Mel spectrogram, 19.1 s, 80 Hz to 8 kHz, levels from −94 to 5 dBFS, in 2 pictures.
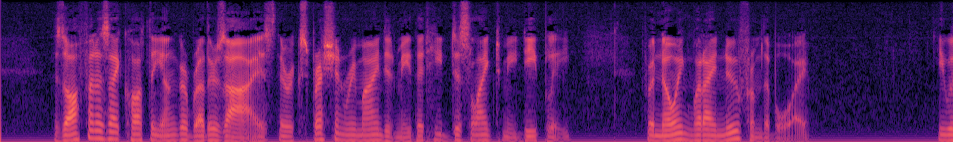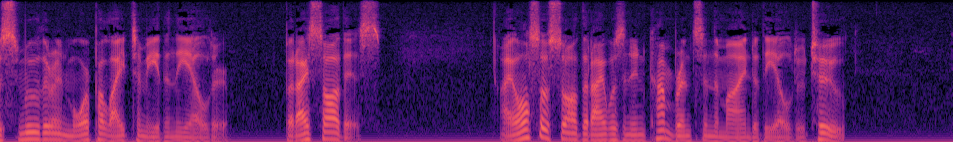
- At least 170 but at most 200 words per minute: Yes, average, 175 wpm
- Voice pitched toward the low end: Yes, low, 115 Hz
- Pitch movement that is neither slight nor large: Yes, average, 3.9 semitones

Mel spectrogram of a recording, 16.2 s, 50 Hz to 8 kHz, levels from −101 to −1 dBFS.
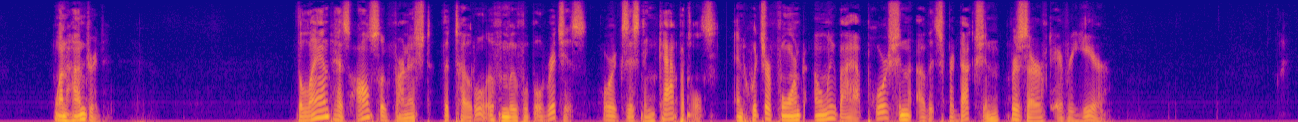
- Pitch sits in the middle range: No, very low, 95 Hz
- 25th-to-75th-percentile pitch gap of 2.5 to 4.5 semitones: No, average, 5.0 semitones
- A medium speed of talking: No, slow, 105 wpm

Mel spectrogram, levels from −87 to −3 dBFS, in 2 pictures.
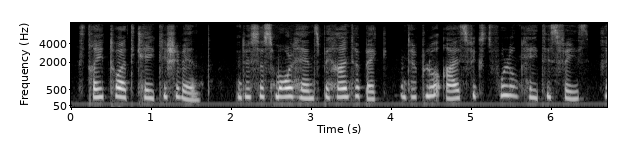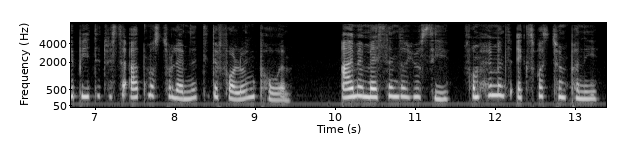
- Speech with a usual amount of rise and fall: Yes, average, 3.3 semitones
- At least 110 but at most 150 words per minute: No, average, 175 wpm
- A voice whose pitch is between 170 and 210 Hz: No, very high, 275 Hz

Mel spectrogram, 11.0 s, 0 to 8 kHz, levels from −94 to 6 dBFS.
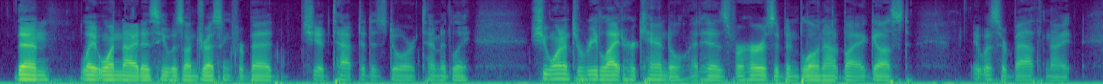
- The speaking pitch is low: Yes, low, 105 Hz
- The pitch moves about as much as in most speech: No, narrow, 2.1 semitones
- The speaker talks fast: Yes, fast, 210 wpm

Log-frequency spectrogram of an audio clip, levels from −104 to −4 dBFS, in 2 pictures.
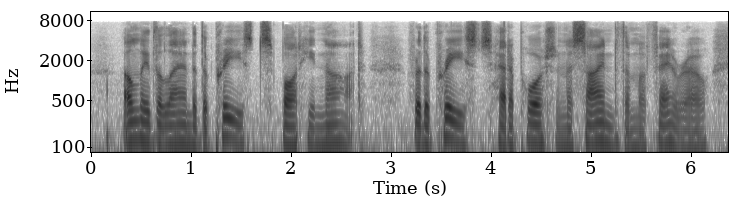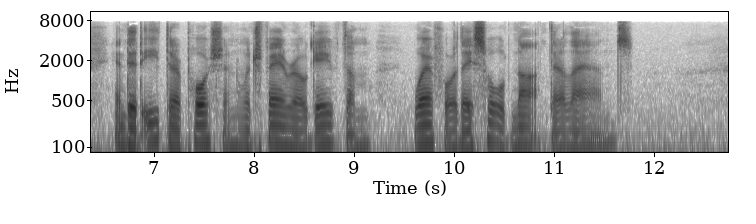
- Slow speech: No, average, 165 wpm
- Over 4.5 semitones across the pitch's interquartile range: No, average, 2.8 semitones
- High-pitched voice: No, low, 100 Hz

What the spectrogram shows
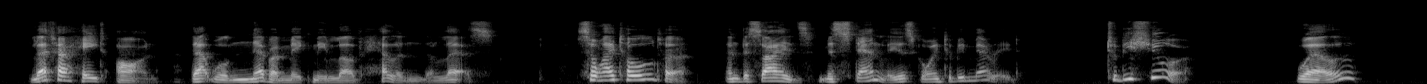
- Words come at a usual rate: No, slow, 125 wpm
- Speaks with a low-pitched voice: No, medium, 150 Hz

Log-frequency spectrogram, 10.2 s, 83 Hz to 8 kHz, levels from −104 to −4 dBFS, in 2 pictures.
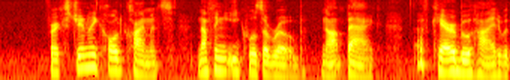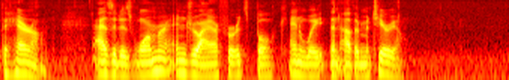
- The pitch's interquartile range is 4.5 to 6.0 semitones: No, average, 3.4 semitones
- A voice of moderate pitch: No, low, 115 Hz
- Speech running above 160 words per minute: Yes, average, 190 wpm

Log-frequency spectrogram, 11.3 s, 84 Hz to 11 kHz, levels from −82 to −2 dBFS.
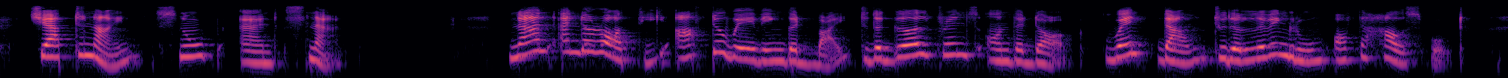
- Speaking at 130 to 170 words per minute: Yes, average, 150 wpm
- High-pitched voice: Yes, very high, 280 Hz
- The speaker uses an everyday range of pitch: No, wide, 5.7 semitones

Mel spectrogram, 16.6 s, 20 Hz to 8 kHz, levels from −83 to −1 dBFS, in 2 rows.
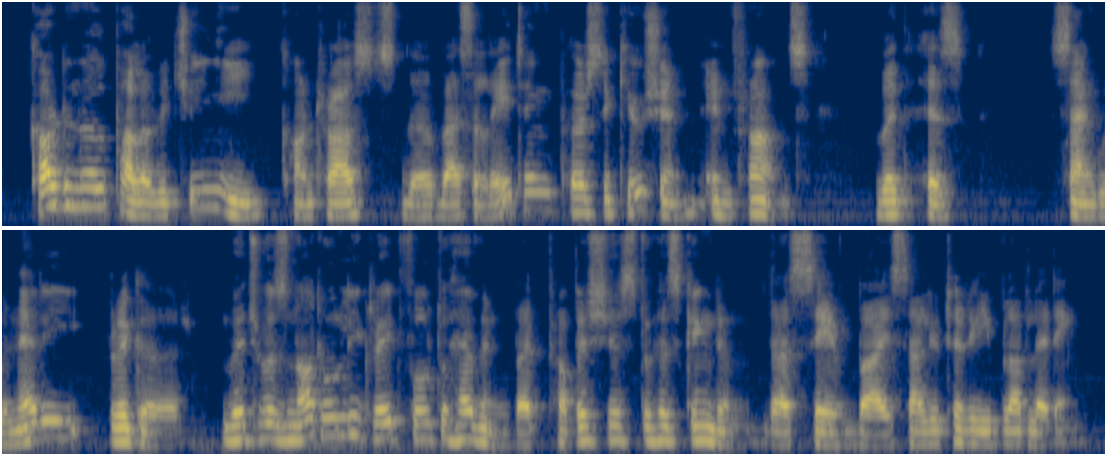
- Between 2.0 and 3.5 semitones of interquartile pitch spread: No, average, 4.7 semitones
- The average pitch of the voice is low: Yes, low, 130 Hz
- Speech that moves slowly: Yes, slow, 110 wpm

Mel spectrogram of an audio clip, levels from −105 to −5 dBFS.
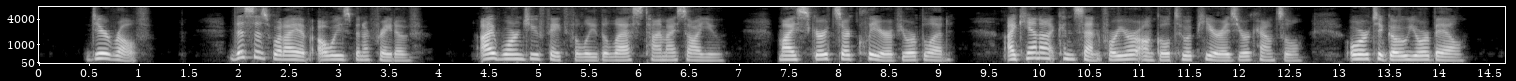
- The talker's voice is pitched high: Yes, high, 200 Hz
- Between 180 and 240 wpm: Yes, average, 185 wpm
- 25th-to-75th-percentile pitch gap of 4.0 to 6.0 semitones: Yes, average, 4.4 semitones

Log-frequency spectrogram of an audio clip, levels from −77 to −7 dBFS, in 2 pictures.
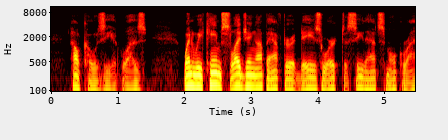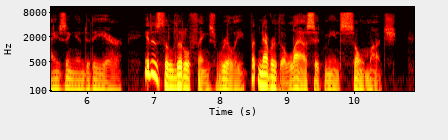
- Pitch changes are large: Yes, wide, 6.1 semitones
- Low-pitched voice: Yes, very low, 95 Hz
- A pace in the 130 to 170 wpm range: No, average, 180 wpm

